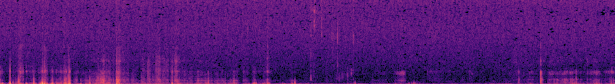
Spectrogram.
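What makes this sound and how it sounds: Fingertips and nails rub and scratch the small metal mesh microphone capsule on a Tascam handheld recorder. The result is a deep, muffled stream of thuddy scrapes and taps, densest in the first two seconds, with faint brighter scratching on top.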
